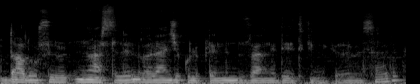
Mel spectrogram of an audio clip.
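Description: A man with a fairly low, dark, mellow and somewhat breathy voice talks at a very fast pace amid audible room echo. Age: 40s. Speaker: life coach and podcaster. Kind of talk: solo monologue podcast.

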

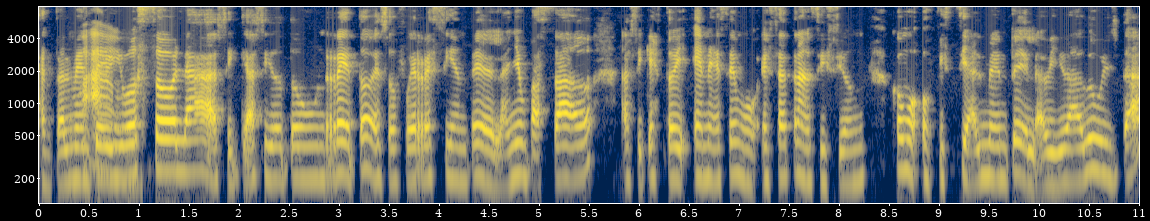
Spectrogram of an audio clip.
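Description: With a dry, close sound and no echo, a woman talks at a moderate pace in a medium pitch with fairly even intonation. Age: 20s. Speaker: menstrual health educator. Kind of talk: casual chat.

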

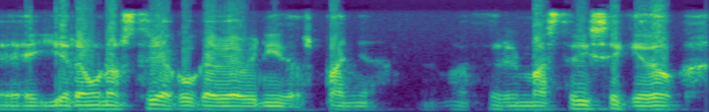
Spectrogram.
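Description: A man is talking. His voice has a medium pitch. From Canary Islands, Spain. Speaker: tech entrepreneur. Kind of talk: radio interview.

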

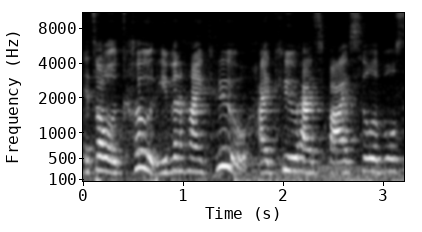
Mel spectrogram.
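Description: A woman with an American accent speaks over noticeable background noise, and audible room echo can be heard. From Virginia, US. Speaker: poet and spiritual artist. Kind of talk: casual interview chat.

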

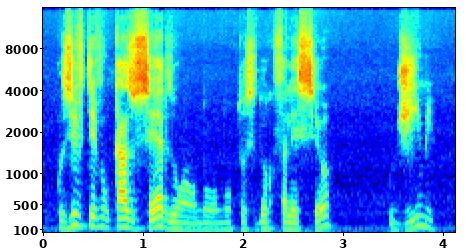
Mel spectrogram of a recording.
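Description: This man talks at a very fast pace. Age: 20s. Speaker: football fan page administrator. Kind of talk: casual chat.

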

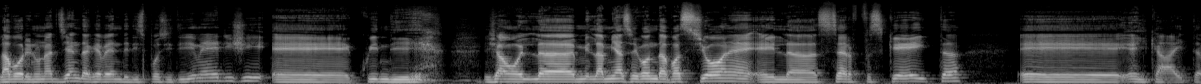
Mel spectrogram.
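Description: Very slowly and with fairly even intonation, a man speaks in a bright, sharp tone. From Basilicata, southern Italy (Matera province). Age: 20s. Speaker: surfskate enthusiast, medical device sales worker. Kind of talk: casual chat.

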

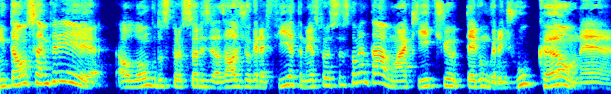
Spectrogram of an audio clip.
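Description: A man speaks at a fairly quick pace in a high voice, his pitch swinging very widely. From Paraná, Brazil (Laranjeiras do Sul). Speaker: geology master's student. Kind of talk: casual interview chat.

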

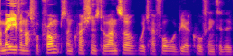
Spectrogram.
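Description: A man with a Mancunian accent at a very fast pace and fairly low pitch, with fairly even intonation, on a very clean recording with a silent background. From Manchester, England. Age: 20s. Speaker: student podcaster. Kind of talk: solo podcast monologue.

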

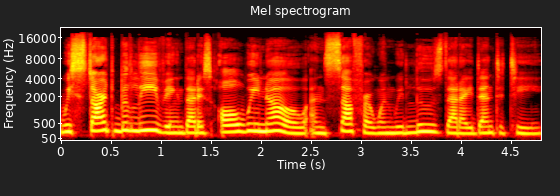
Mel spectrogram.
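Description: A woman's calm voice with a Peruvian accent, fairly slow and with ordinary pitch variation, on a very clean recording with a silent background. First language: Spanish. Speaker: podcast host, actress. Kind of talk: scripted personal monologue. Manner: calm, reflective.

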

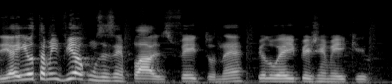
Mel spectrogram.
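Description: A man is talking at a moderate pace. Behind him, music is playing. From Brazil, Rondônia. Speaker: podcast host. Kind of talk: casual chat.

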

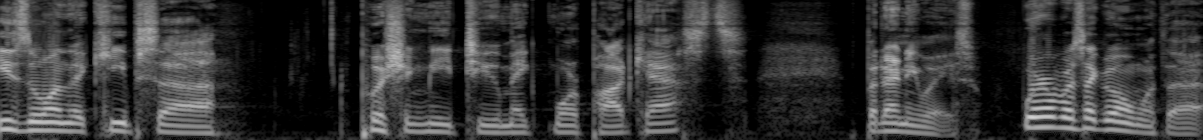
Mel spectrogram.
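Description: Dry and close with no echo, a man with a Midwestern American accent and a dark, mellow tone speaks at a moderate pace in a fairly high pitch. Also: lively intonation. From US Midwest. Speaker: podcast host. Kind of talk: casual storytelling. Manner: relaxed, filler-heavy.

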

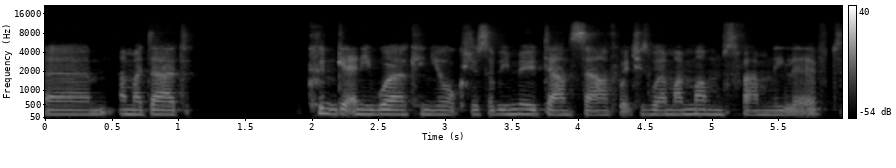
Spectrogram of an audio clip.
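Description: A woman with a southern English accent talks at a moderate pace in a low voice, her intonation monotone and flat.

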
